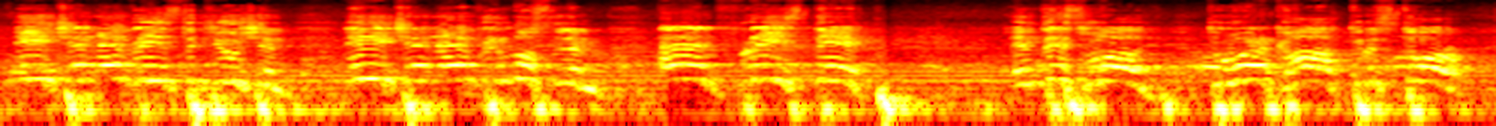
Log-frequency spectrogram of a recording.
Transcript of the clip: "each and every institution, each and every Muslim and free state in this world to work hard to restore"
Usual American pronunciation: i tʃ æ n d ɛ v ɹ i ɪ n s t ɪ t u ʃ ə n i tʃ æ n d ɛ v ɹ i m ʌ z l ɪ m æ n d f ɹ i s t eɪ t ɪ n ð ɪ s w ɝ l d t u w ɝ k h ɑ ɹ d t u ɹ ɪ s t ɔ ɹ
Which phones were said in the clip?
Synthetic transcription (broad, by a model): i tʃ æ n d ɛ v ɹ i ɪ n s t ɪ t u ʃ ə n i tʃ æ n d ɛ v ɹ i m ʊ s l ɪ m æ n d f ɹ i s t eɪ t ɪ n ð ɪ s w ɝ l d t u w ɝ k h ɑ ɹ d t u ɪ s t ɔ ɹ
